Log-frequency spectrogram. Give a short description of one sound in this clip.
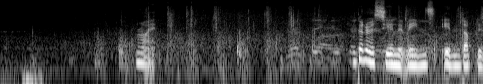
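Footsteps run quickly over hard ground.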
